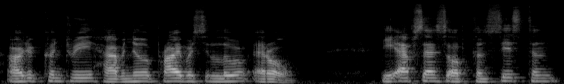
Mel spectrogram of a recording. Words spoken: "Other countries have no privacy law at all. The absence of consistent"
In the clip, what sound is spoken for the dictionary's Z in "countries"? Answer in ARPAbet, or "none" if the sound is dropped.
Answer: none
